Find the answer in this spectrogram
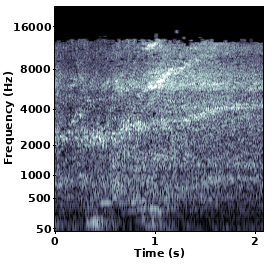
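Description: Tamiya TT-02 radio-controlled car driving on carpet, its electric motor and drivetrain giving a whine that rises in pitch, with a few soft low thumps.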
